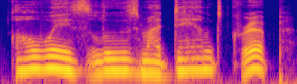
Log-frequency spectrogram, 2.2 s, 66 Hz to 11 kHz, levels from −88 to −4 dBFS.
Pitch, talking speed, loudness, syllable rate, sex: 150 Hz, 135 wpm, -16 LUFS, 3.6 syllables/s, female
